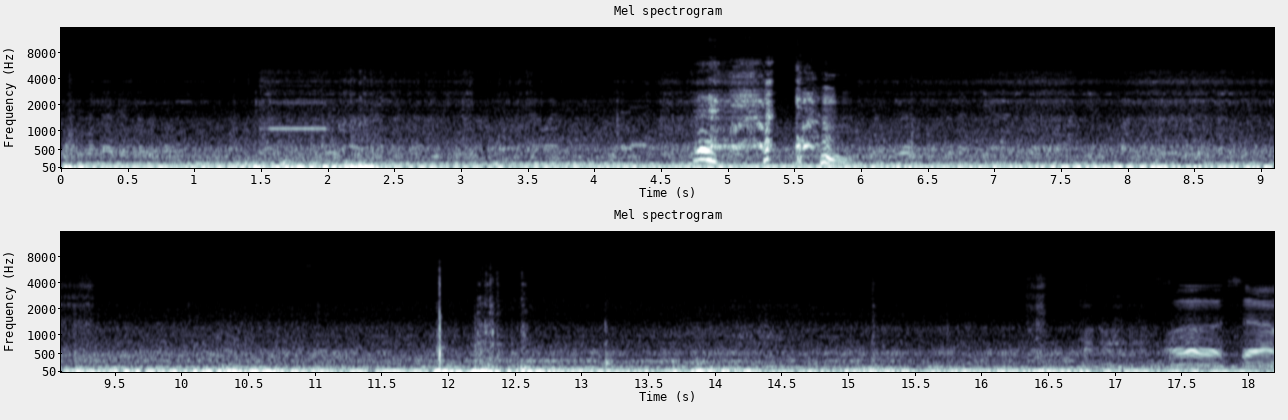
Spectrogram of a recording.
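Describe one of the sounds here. A car engine hums steadily from inside the cabin as the car drives along.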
